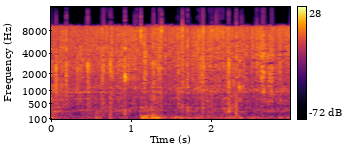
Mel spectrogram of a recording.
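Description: Fish skin frying in a hot pan gives a loud, steady, dense sizzle with constant crackling and no pauses.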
